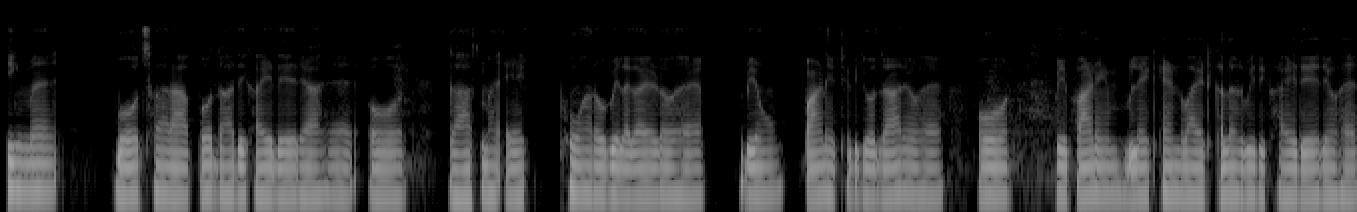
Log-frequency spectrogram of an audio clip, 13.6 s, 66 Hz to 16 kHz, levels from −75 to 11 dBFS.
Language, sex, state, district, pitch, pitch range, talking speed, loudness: Marwari, male, Rajasthan, Nagaur, 105 Hz, 105-110 Hz, 140 wpm, -30 LUFS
